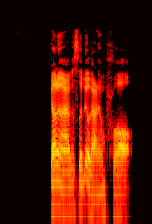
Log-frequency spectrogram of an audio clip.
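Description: A young man speaks up close with animation.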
